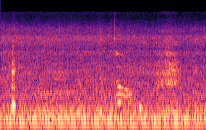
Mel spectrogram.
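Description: Small off-road vehicle engine running at a steady speed, with a short high chirp about a second in.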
